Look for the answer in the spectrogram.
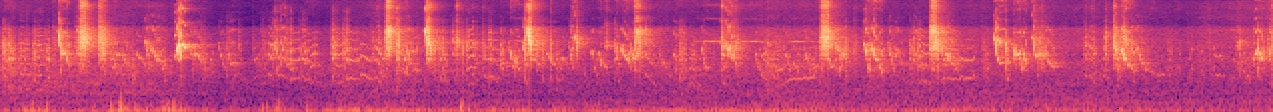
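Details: A flock of budgies sings on a perch inside a pet store: a long run of rapid chirps, clicks and squawky warbles from many birds, with brief thumps and a low background hum.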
